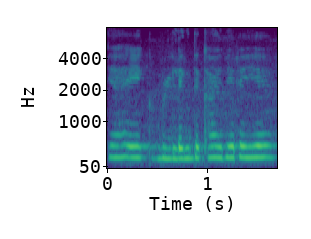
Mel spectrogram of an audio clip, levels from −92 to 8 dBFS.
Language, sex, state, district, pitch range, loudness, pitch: Hindi, female, Uttar Pradesh, Gorakhpur, 230-240 Hz, -26 LUFS, 240 Hz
